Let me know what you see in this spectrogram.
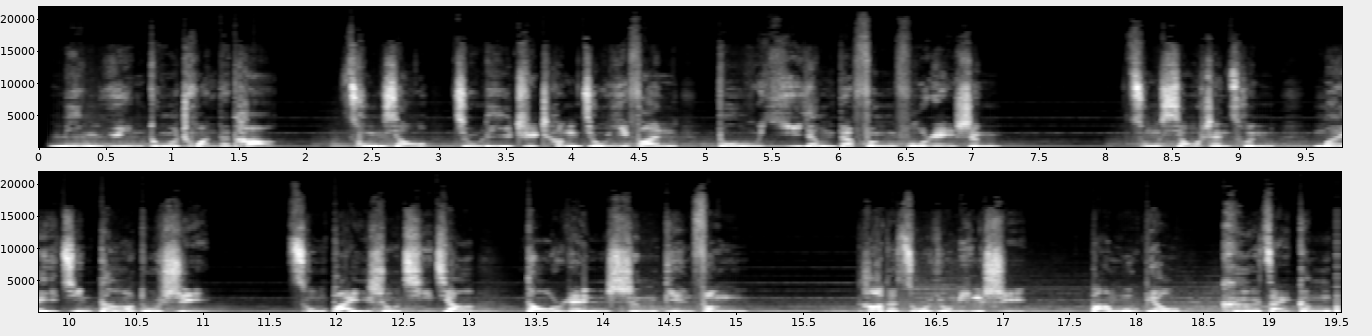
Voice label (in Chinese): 男国 专题 颁奖 人物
